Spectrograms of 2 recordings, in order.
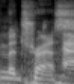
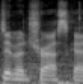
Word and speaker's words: Dimitrescu: Lady Dimitrescu. It's just Dimitrescu, I think. Oh, it is Dimitrescu. She has a cool hat. Yeah, I'm pretty sure the U is silent.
